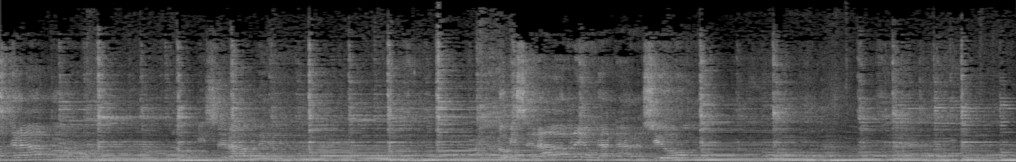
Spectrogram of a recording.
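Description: Acoustic guitar played live, a run of strummed chords and plucked notes that carries on without a break.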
